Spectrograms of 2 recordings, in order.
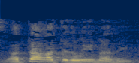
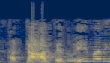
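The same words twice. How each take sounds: First: "Hatachat Elohim Ani" said plainly with a falling, settled ending; stated as fact. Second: "Hatachat Elohim Ani" tossed off quickly as a rhetorical question. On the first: Rabbi showing the right reading: plain factual statement. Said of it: "he's saying a fact". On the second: Rabbi showing the wrong reading: quick rhetorical question. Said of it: "He's not saying it as a question, as rhetorically". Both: Shown as a demonstration.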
